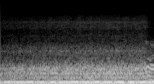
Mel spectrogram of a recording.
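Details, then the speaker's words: Mopar Slant Six with a newly swapped supercharger, idling: deep, steady, even idle with no squeal or rattle from the blower. Quiet and very smooth, normal idle. "you can see uh special effect all the steam which you can hear it's quiet this thing is idling real smooth so I'm very pleased with that"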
